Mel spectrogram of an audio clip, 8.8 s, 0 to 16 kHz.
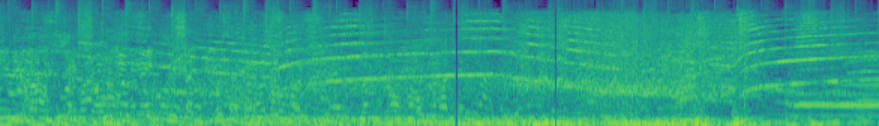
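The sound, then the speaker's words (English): A police car siren wails in long rising and falling sweeps, fairly loud, over a dense rumble of engine and road noise with indistinct voices mixed in, as the police car skids and spins down a slippery road in Gillingham, in a video posted on Facebook. “Nearly 4 million people have watched a video appearing to show a police car spinning down a road in Gillingham.”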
